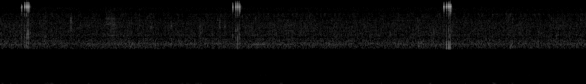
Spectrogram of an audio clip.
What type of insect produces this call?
orthopteran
